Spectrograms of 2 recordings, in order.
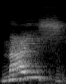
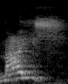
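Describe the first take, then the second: Both takes have the same delivery.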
